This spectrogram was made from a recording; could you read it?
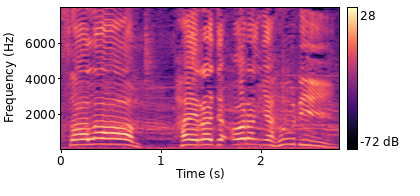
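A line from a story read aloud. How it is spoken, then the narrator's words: Mocking shouted salute. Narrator (Indonesian): mereka pura-pura memberi hormat kepada Yesus dengan berteriak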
